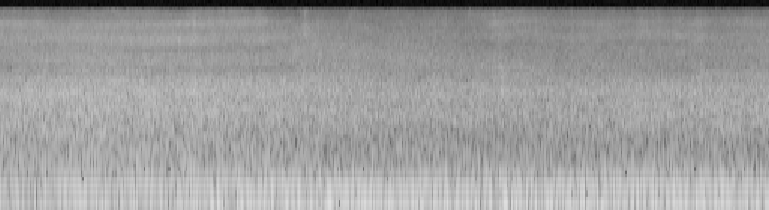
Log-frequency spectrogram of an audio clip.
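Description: Steady wash of small waves breaking on a sandy beach, under a low, even rumble of wind on the microphone.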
